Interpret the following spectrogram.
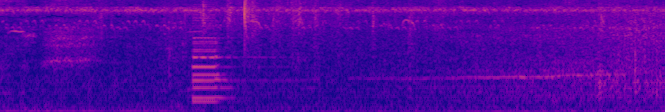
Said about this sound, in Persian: صدای چی؟ صدای دزگیر ماشین مادرته. خود به خود روشن میشه، خاموش میشه، درست مثل زندگی مشترکمون.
